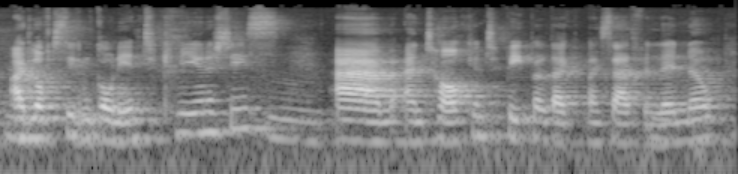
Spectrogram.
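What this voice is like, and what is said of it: Irish Limerick accent. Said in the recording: “nobody sounds like me... Nobody sounds has my accent like... you've got to knock the Limerick accent out of you”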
